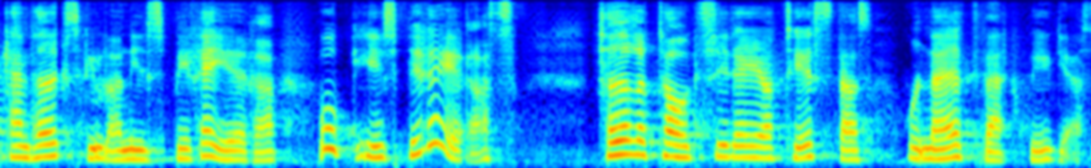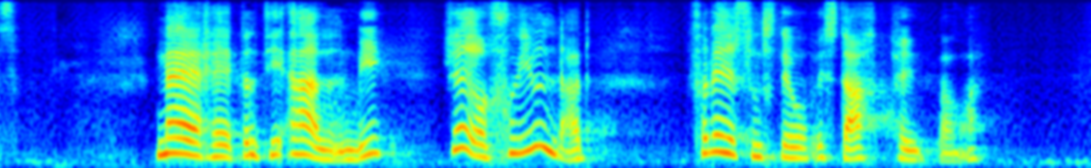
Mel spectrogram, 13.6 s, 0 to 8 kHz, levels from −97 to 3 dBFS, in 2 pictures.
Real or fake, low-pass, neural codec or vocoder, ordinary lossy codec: fake; none; codec, 16 kHz, 1 kbps, FunCodec, trained on Chinese and English, 50 frames a second; none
